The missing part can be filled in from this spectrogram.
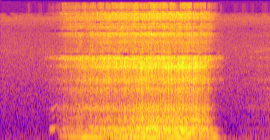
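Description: A single long, low, rattling breath lasting about a second and a half: a snore.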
